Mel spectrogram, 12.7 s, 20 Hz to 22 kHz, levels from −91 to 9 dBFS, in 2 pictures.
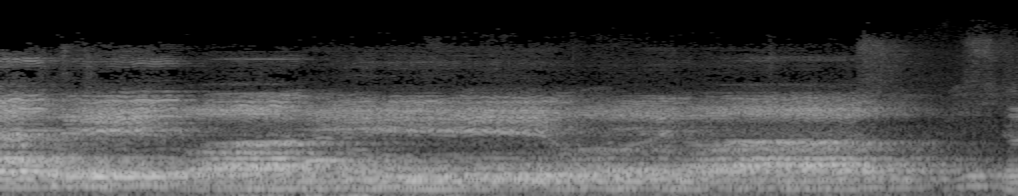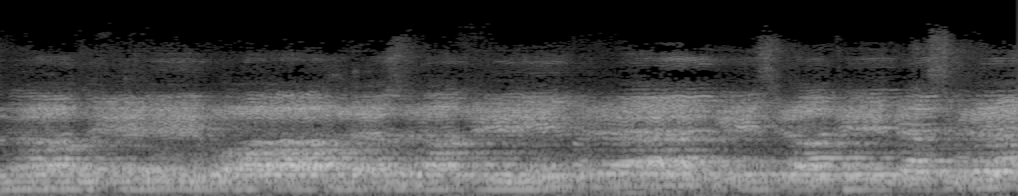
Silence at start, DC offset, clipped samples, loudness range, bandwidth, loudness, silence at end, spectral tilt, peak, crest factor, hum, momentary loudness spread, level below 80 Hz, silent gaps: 0 s; under 0.1%; under 0.1%; 3 LU; 12 kHz; -22 LUFS; 0 s; -5.5 dB/octave; -6 dBFS; 16 dB; none; 6 LU; -50 dBFS; none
